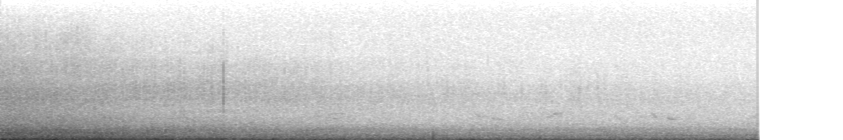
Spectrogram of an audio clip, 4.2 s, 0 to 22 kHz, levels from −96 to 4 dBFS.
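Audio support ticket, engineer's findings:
Cut-off end at 3.79 s: sound stops dead mid-event, straight to digital silence for the last ~0.43 s, no decay tail. Probable component: playback/write path. Final buffers never got written or played out, so the stream just truncates there.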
